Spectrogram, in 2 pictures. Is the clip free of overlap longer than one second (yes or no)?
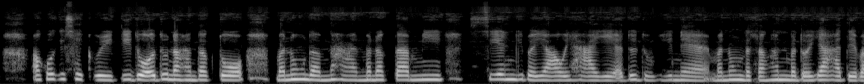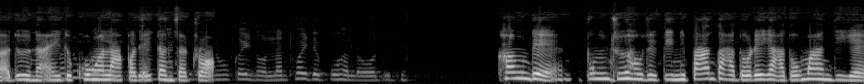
no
